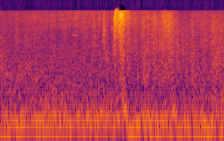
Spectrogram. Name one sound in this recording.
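A shell explodes loudly nearby.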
